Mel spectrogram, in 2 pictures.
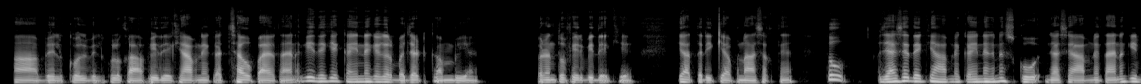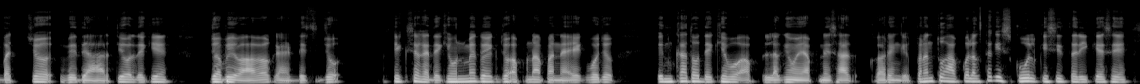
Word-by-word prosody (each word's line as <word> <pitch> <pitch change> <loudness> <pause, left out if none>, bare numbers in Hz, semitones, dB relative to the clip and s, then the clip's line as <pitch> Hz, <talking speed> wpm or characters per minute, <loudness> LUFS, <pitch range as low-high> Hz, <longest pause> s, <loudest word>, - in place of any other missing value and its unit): हाँ, 95 -3 0
बिल्कुल, 95 +1 -1
बिल्कुल। 95 +3 -3
काफ़ी 90 +3 +1
देखिए 95 +1 0
आपने 100 +1 0
एक - - -9
अच्छा 115 - +1
उपाय 95 -3 +2
बताया 95 +1 -1
ना - - -7
कि 165 0 +3
देखिए 140 +1 +1
कहीं 125 -2 -1
न 130 +1 +2
कहीं 120 -1 0
अगर 120 -1 +3
बजट 100 +2 0
कम 95 +1 0
भी 95 -1 +1
है। 90 0 -2 0.6
परंतु 105 0 +1
फिर 105 -2 0
भी 105 +1 +1
देखिए, 95 -1 -1 0.5
क्या - - +3
तरीक़े 100 0 -1
अपना 95 -1 +1
सकते 95 - -6
हैं? 100 - -5 0.3
तो 220 -3 +1 0.3
जैसे 135 +7 +4
देखिए 140 -2 +2
आपने 120 0 0
कहीं 120 -1 0
न - - 0
कहीं 125 -1 +3
ना 145 +4 +2
स्कू 120 -4 -1
जैसे 100 0 -1
आपने 95 +1 -1
बताया 100 0 0
ना 125 - 0
कि 135 +1 +1
बच्चों, 120 +2 0 0.2
विद्यार्थी 100 0 0
और 115 -1 +2
देखिए 115 +2 +1 0.5
जो 125 - +6
अभिभावक 105 -2 +3
है, 95 -1 -1
डिस 95 0 -5
जो 115 +3 -2 0.4
शिक्षक 135 +3 0
है 115 - +3
देखिए 100 +5 +1
उनमें 130 +2 +4
तो 135 - +2
एक 125 -2 0
जो 130 +2 +1
अपनापन 110 -3 0
है 95 +1 +1
एक 100 - -2
वो 110 0 +1
जो 110 -2 -1 0.5
इनका 130 +3 +3
तो 140 0 +3
देखिए 125 +1 +1
वो 120 - +2
अप 100 +5 -2
लगे 105 +1 0
हुए 105 -2 +4
हैं 95 - +3
अपने 100 +1 -1
साथ, 95 0 +1 0.3
करेंगे। 100 -1 0
परंतु 140 - +1
आपको 135 -1 +1
लगता 135 +2 0
है - - -4
कि 175 - +2
स्कूल 145 +1 +2
किसी 130 +1 -1
तरीक़े 120 -1 0
से 120 -2 0
110 Hz, 225 wpm, -21 LUFS, 100-125 Hz, 0.6 s, जो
